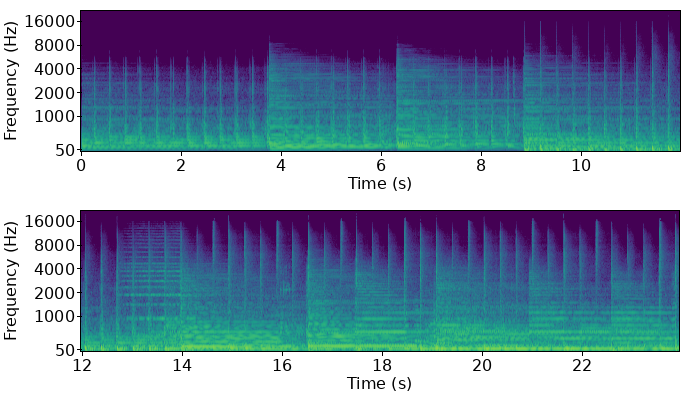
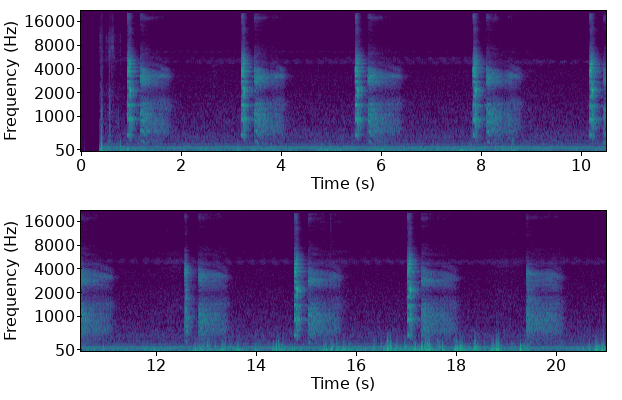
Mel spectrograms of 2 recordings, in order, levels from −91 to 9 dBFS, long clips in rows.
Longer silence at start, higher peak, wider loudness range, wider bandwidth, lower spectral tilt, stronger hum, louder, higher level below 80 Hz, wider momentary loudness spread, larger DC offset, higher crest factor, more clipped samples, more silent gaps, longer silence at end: second, 0 s vs 0.35 s; first, 0 dBFS vs -16 dBFS; about the same, 7 LU vs 8 LU; second, 13.5 kHz vs over 20 kHz; first, -7.5 dB/octave vs -3 dB/octave; neither; first, -20 LUFS vs -37 LUFS; first, -24 dBFS vs -48 dBFS; second, 10 LU vs 24 LU; neither; second, 18 dB vs 26 dB; neither; neither; about the same, 0 s vs 0 s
